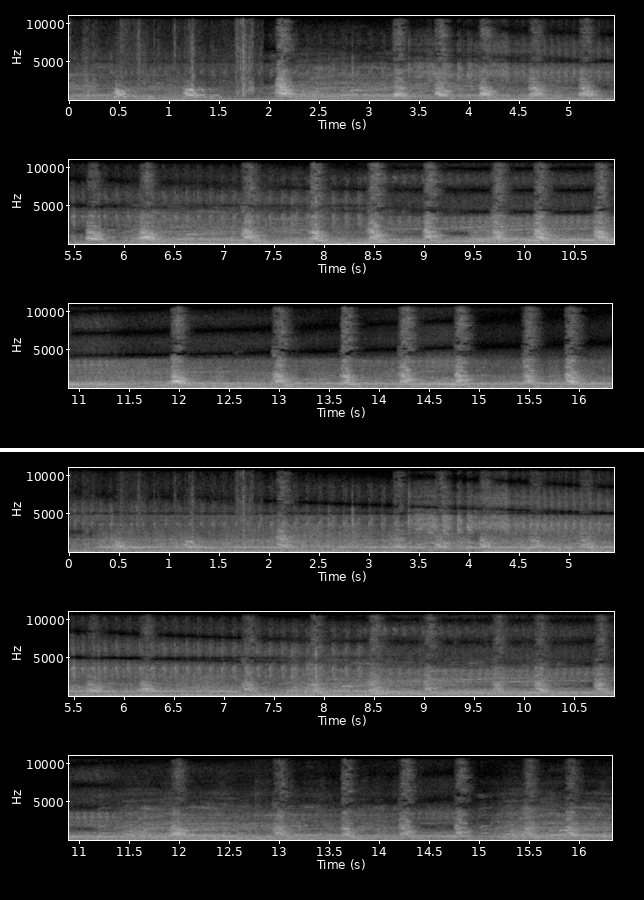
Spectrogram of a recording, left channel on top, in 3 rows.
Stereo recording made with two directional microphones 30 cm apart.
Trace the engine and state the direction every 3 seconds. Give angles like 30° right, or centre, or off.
40° right, 30° right, 10° right, 10° left, 40° left, 50° left.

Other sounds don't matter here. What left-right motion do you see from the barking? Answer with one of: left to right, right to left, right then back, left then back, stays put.
stays put.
